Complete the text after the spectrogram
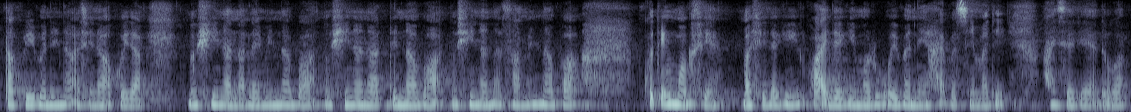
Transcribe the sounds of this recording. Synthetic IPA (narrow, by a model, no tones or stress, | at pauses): tɐk̚pibɐninɐʔɐ̰sinɐɐ̰kʰojdɐ | nusinɐnɐlɐjminːɐbɐnusinɐnɐtinːɐbɐ̰nusinɐnɐsaminːɐbɐ | kʰutːiŋmɐk̚semɐsidɐɡikʰwa̰jdɐɡimɐɾuojbɐnihajbɐsimɐdihajzɐɡeɐ̰duɡɐ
